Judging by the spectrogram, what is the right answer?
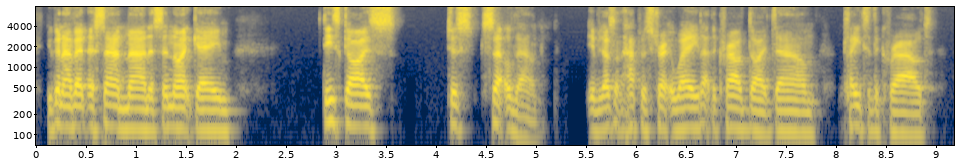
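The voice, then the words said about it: Strong British accent. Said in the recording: “my very British accent”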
